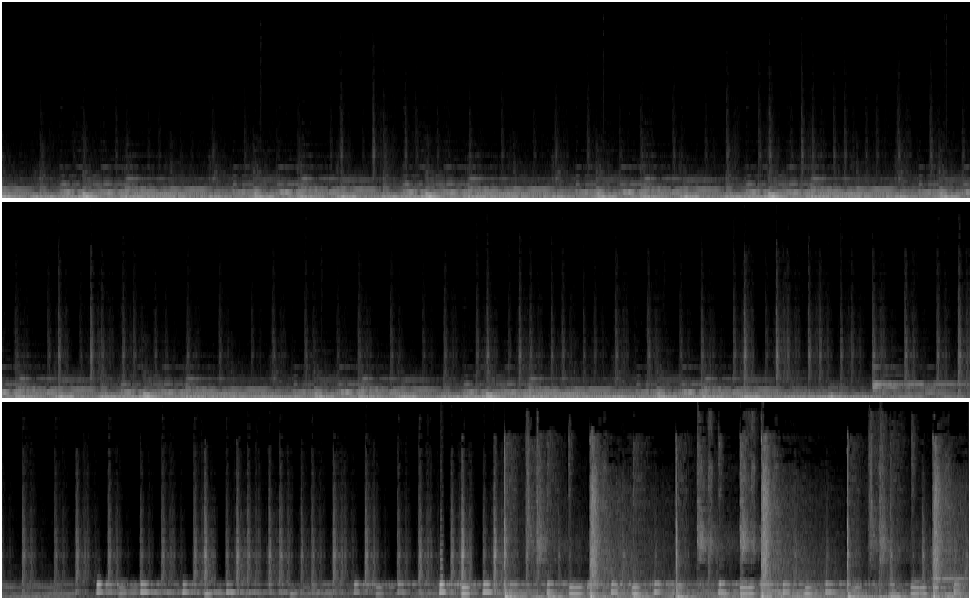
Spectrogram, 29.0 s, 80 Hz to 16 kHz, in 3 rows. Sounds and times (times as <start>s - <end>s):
Dubstep: 23.8s - 29.0s.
